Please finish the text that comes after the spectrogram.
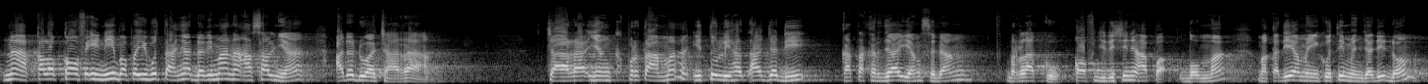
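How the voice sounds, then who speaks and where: A man's voice: high-pitched, in a large hall. A man teaching an Islamic study class on Arabic grammar, patient and reassuring, with light joking asides as he explains step by step while writing on a board.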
